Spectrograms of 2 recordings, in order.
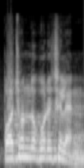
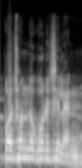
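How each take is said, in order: The two takes are said the same way.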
